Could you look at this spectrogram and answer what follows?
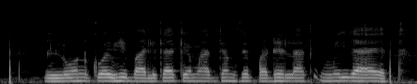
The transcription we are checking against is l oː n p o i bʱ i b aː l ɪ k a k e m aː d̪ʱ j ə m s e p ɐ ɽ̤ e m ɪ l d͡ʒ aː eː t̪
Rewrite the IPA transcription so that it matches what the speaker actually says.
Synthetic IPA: l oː n k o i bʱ i b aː l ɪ k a k e m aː d̪ʱ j ə m s e p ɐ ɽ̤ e m ɪ l d͡ʒ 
